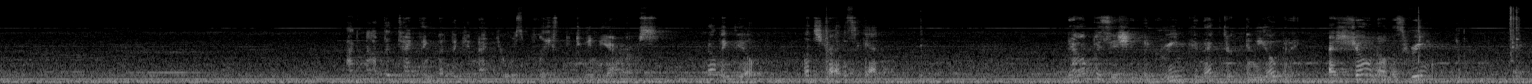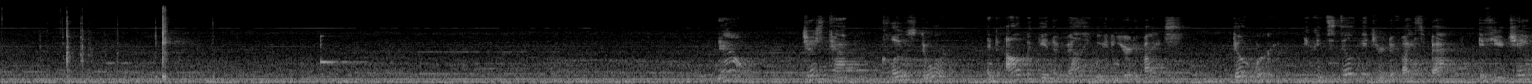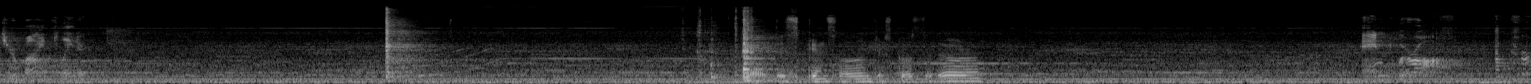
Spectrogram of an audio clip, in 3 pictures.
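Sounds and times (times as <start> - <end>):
steady low hum: 0.0 - 45.9
electronic chime: 18.4 - 19.5.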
